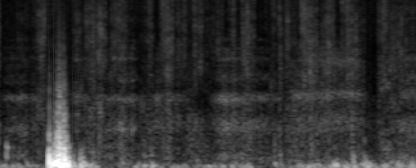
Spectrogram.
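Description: Horse hooves striking the ground during a training session, with one loud close thud near the start, then softer scattered footfalls under low background noise.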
